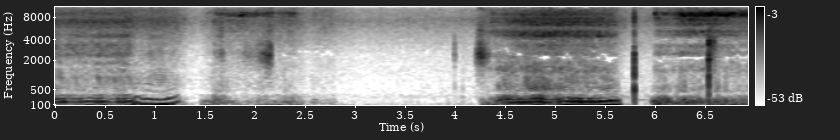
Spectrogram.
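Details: Sleeping Labrador puppy snoring loudly; snoring.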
